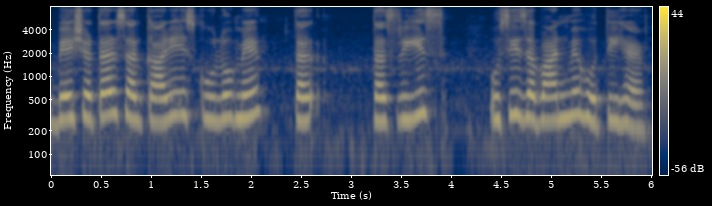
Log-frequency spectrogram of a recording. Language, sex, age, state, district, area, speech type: Urdu, female, 18-30, Delhi, North East Delhi, urban, spontaneous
